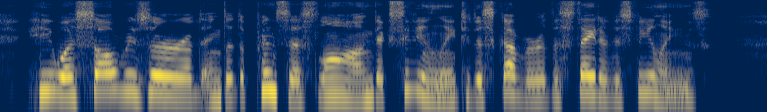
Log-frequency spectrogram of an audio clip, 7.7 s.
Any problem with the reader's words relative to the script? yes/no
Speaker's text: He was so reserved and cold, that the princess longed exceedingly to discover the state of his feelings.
yes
